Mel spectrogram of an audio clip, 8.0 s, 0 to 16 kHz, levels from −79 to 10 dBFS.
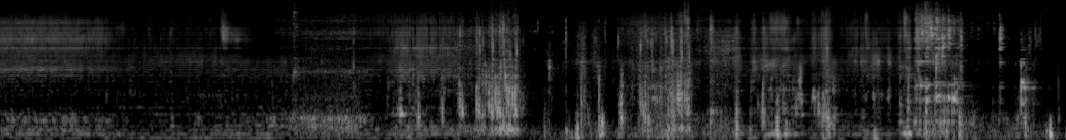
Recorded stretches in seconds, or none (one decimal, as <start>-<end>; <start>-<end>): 2.2-2.7; 3.4-5.5; 6.9-8.0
